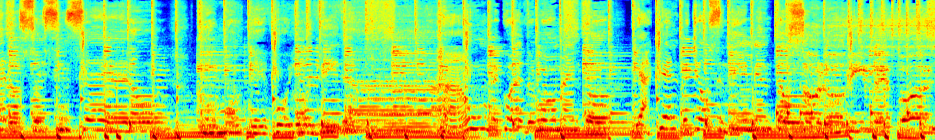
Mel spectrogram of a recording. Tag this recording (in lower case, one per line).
music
